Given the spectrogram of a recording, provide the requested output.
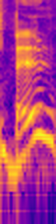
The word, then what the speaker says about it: Boone: county where I'm from I know Boone County that's how you say it around here is Boone County Boone County uh the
